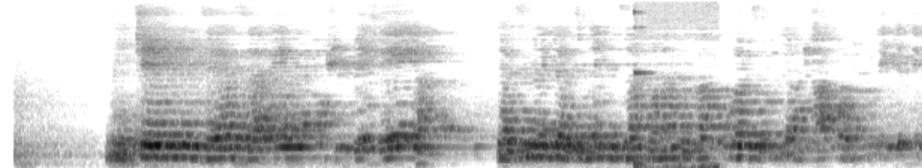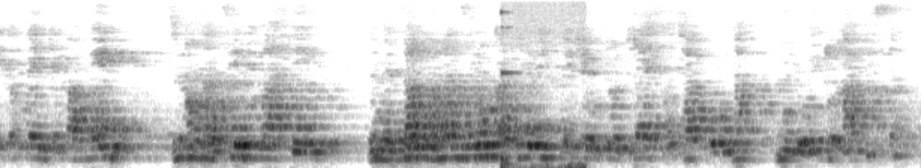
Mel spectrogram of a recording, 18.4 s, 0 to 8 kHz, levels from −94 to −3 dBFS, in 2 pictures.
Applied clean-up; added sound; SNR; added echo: classical method WPE with log-MMSE.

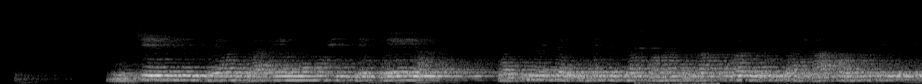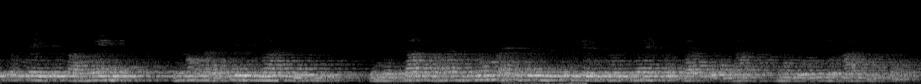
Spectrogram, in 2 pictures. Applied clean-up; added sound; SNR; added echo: neural separator model SepFormer DNS4.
